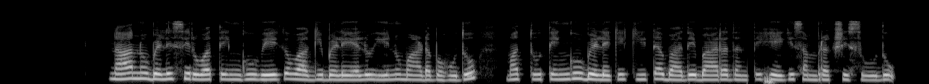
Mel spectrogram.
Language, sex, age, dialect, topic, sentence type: Kannada, female, 36-40, Coastal/Dakshin, agriculture, question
